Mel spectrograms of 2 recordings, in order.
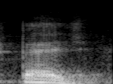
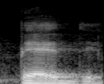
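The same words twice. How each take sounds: First: "pede" with the final e reduced toward i, as pedji; natural pronunciation. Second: "pede" with a full, clear final e; not said like this. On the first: Teacher showing the natural way to say "pede". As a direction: say "pede" the everyday Brazilian way. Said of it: "não falamos pede, falamos pede". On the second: Teacher showing how Brazilians do not say "pede". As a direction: pronounce "pede" as spelled, a clean e at the end. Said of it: "não falamos pede". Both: Shown as a demonstration.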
